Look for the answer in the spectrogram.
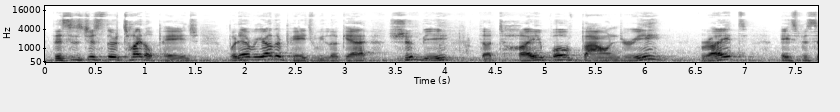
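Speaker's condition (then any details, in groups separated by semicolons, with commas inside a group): No condition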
